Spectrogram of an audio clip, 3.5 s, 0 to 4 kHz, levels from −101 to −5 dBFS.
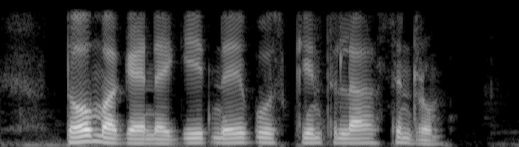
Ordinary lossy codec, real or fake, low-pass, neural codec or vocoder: none; real; 3.6 kHz; none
